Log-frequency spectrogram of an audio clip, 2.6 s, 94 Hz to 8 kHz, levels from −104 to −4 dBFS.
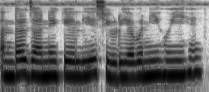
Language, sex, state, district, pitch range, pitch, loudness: Hindi, female, Uttar Pradesh, Lucknow, 205-220 Hz, 210 Hz, -11 LUFS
